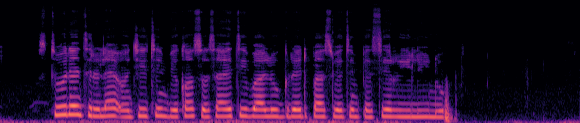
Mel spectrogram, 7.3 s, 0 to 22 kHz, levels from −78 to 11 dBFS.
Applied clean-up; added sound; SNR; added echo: none; Bird; 18 dB; none.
